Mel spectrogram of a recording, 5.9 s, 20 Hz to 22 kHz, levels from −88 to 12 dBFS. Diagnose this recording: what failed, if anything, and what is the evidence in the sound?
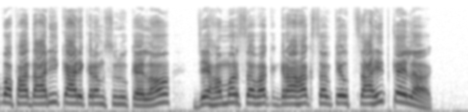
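Nothing failed: no fault can be heard anywhere in the speech, so there is no evidence pointing to any stage of the chain.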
